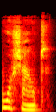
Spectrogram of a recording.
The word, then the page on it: washout: British English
